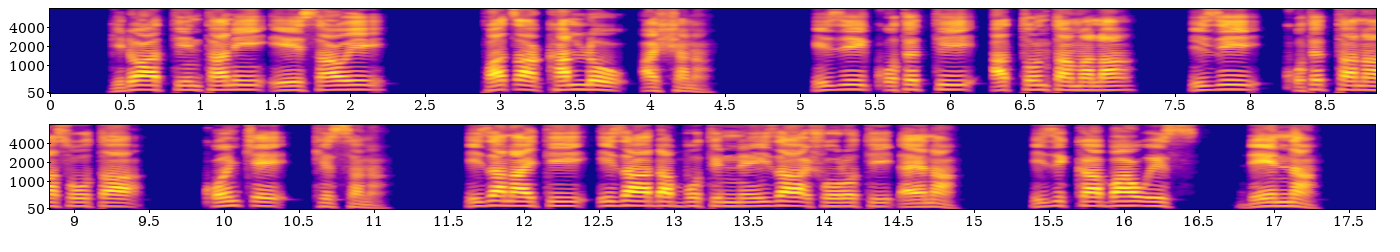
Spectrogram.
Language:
Gamo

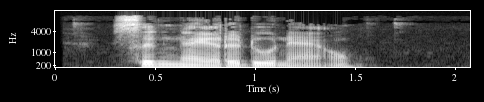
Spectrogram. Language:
Thai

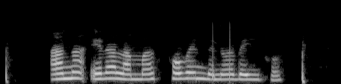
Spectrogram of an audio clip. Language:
Spanish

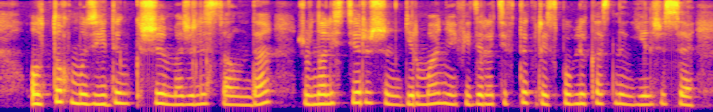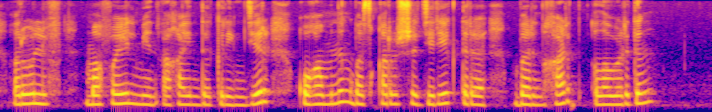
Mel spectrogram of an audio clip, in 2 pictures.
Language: Kazakh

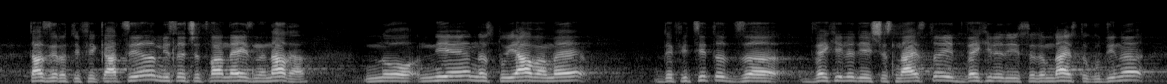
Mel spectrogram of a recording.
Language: Bulgarian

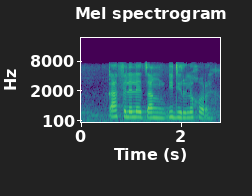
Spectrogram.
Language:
Tswana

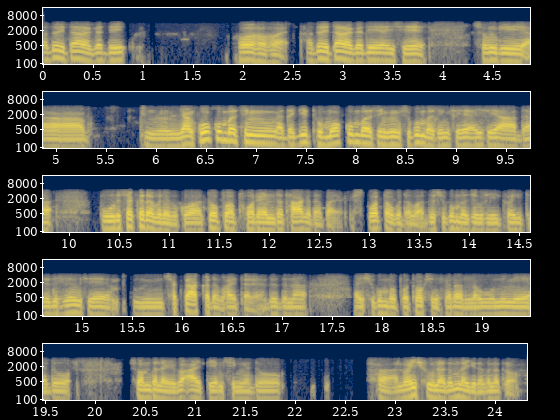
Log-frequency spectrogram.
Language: Manipuri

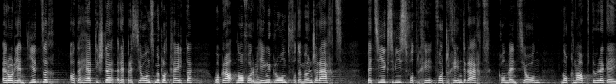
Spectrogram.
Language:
Swiss German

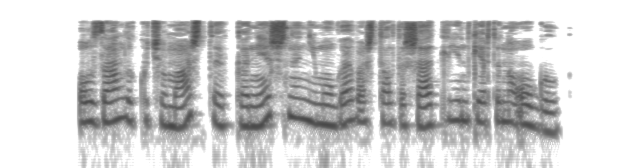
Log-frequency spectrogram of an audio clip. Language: Mari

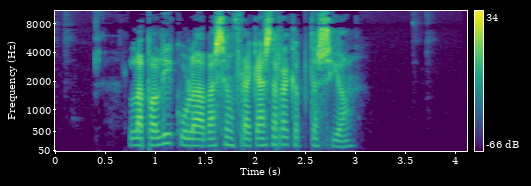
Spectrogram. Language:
Catalan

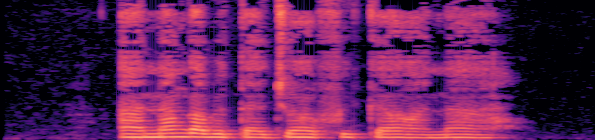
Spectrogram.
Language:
Bulu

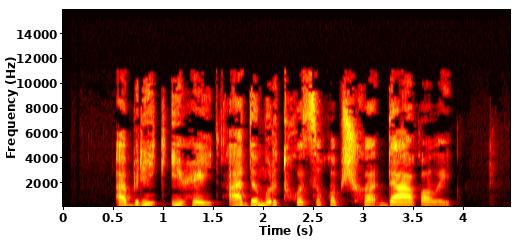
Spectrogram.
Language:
Abkhazian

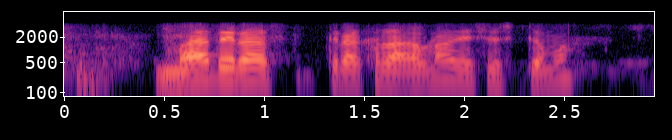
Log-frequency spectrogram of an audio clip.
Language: Punjabi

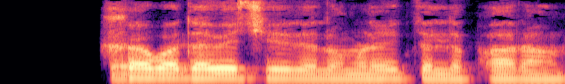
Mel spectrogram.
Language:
Pashto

